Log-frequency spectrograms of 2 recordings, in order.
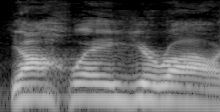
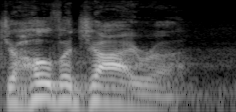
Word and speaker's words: Yahweh Yirah: Yahweh Yirah, or you might hear it pronounced Jehovah Jireh.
